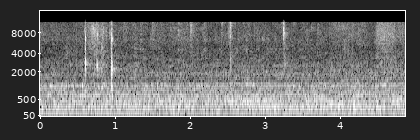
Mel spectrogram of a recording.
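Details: A steady fan-like hum and room noise with a few soft clicks and taps, and no animal voice.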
